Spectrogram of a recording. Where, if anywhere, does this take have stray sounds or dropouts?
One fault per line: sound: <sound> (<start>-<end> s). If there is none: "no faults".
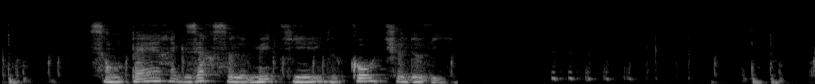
sound: laugh (5.5-7.0 s)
